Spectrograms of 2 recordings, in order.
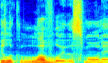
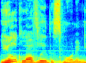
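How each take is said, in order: First: It is said in a sarcastic tone. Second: It is said in a plain, sincere tone.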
